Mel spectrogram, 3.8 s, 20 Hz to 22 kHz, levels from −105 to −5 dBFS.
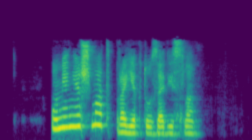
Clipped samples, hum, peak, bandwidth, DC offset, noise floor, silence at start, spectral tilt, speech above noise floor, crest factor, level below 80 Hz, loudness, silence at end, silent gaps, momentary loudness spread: under 0.1%; none; -4 dBFS; 8 kHz; under 0.1%; -82 dBFS; 0.8 s; -4.5 dB/octave; 64 dB; 16 dB; -62 dBFS; -18 LUFS; 0.85 s; none; 12 LU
